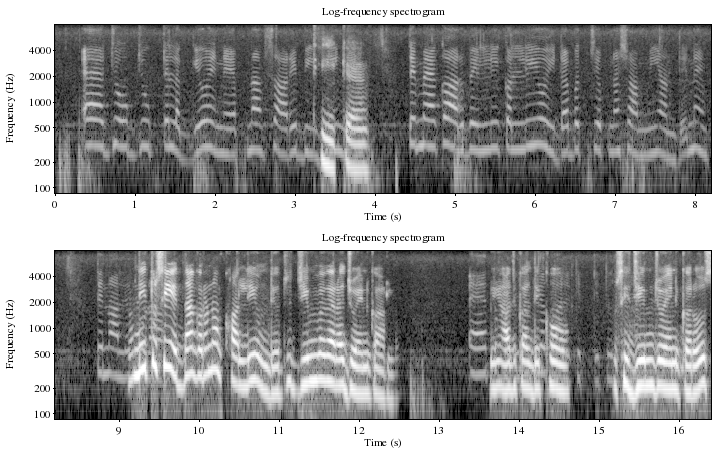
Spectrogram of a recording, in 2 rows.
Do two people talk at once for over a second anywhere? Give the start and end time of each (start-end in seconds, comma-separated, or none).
none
